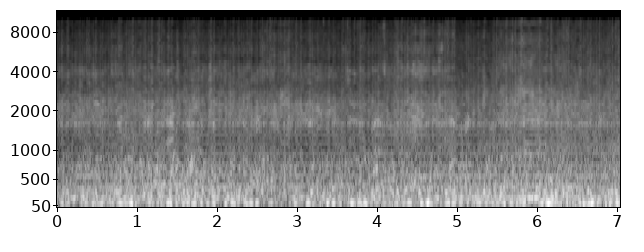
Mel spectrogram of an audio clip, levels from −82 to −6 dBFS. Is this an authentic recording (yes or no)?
no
